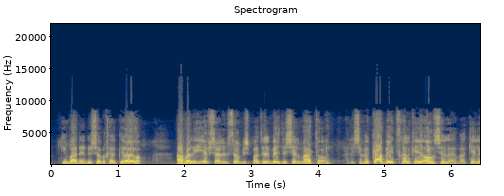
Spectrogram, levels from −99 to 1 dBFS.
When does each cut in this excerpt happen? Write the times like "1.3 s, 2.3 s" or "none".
4.3 s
